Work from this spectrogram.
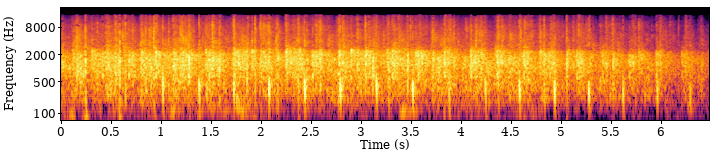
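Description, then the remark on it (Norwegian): Tønsberg municipal council members at their 8 March meeting applauding steadily as they elect the next municipal director by acclamation, dense overlapping claps that hold a consistent loudness for several seconds before easing slightly at the end, with no talking. “Ja, Det var altså lyden av kommunestyret som klappet inn Tønsbergs neste kommunedirektør.”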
